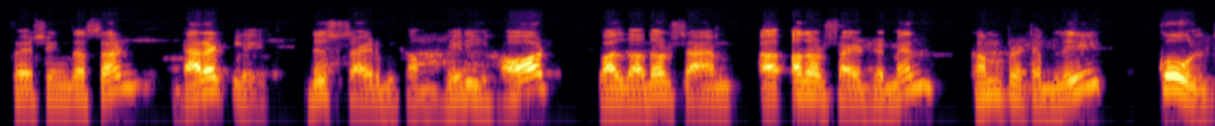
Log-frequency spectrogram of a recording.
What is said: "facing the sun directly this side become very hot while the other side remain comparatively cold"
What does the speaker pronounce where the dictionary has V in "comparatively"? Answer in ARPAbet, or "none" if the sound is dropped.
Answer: B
